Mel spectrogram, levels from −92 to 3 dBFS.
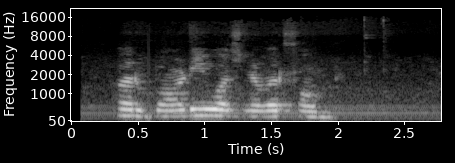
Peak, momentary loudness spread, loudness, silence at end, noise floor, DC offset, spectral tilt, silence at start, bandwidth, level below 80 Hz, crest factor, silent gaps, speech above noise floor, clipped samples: -4 dBFS; 15 LU; -19 LUFS; 0.8 s; -49 dBFS; under 0.1%; -7 dB/octave; 0.35 s; 10 kHz; -64 dBFS; 16 dB; none; 30 dB; under 0.1%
